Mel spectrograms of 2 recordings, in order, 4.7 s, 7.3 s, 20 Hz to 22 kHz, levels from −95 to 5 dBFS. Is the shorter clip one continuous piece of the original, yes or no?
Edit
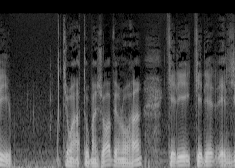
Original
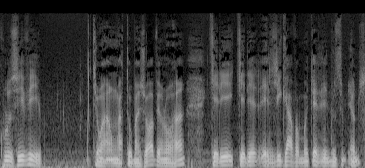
no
